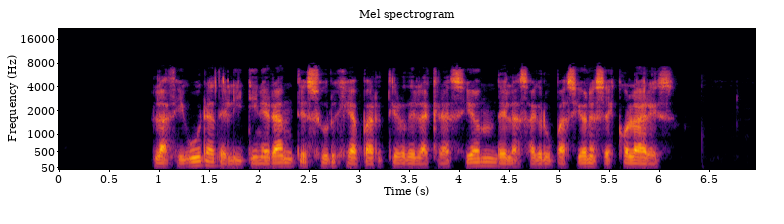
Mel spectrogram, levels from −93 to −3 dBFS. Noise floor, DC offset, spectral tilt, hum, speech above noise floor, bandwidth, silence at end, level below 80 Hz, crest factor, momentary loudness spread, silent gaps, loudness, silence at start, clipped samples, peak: under -90 dBFS; under 0.1%; -2.5 dB/octave; none; over 62 dB; 7.8 kHz; 0.85 s; -72 dBFS; 20 dB; 7 LU; none; -27 LUFS; 0.95 s; under 0.1%; -10 dBFS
